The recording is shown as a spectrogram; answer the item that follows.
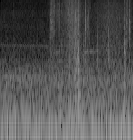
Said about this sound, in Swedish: Kolla vad många jävla bilar som kom.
